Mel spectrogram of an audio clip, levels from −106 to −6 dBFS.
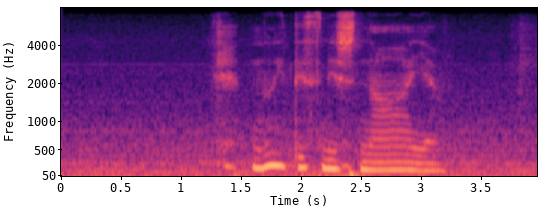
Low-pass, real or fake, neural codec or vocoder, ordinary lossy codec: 7.2 kHz; real; none; none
